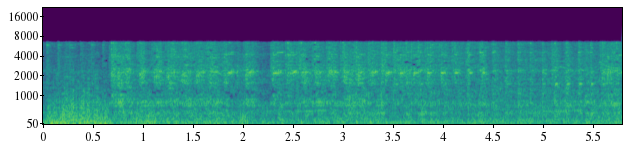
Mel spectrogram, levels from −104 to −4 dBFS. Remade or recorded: recorded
